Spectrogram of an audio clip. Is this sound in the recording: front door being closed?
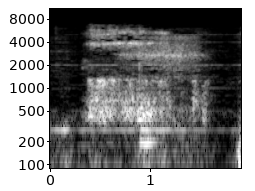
no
